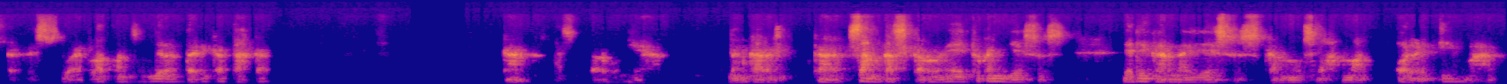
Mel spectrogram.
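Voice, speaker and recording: A man preaching a testimony sermon, animated, swinging from loud pleading to near-whisper. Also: sits low. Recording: echoey dull-sounding church recording.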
